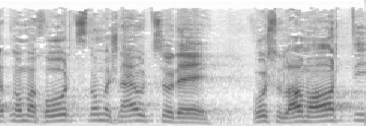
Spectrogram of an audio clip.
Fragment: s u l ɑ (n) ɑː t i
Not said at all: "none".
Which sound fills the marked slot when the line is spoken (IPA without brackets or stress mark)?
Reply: m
